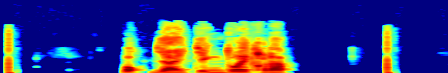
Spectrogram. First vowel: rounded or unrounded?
rounded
